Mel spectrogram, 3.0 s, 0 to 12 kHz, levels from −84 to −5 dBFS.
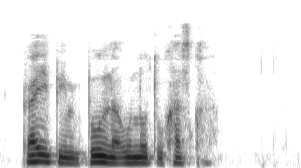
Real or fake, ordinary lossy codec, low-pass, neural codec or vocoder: fake; AAC, 48 kbps; 7.2 kHz; codec, 16 kHz, 2 kbps, X-Codec, WavLM features, trained on Multilingual LibriSpeech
